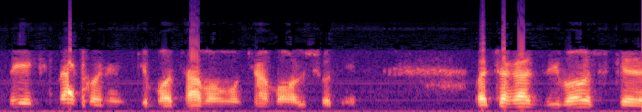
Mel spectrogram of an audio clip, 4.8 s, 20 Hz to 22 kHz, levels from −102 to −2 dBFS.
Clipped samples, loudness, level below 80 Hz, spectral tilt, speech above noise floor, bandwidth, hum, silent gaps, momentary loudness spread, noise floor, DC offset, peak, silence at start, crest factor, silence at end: 0.3%; -16 LUFS; -52 dBFS; -4.5 dB/octave; 27 dB; 9.4 kHz; none; none; 17 LU; -42 dBFS; under 0.1%; 0 dBFS; 0.1 s; 18 dB; 0 s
